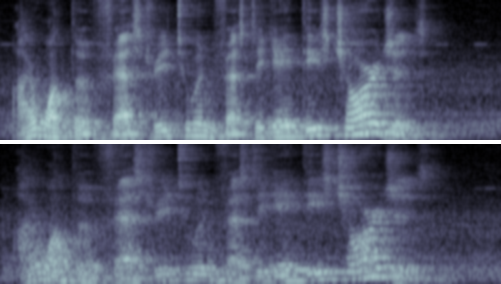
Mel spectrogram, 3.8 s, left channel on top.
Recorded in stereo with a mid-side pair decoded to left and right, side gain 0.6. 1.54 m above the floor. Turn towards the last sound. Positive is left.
turn(degrees=65)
